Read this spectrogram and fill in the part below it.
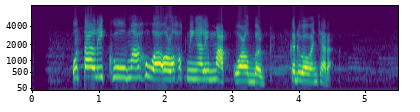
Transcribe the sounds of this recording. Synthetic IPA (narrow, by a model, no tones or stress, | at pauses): ʔut̪alikumaɦuaɔlɔɦɔk̚niŋalimark̚walbərɡ̚ː | əduawaɲt͡ʃaɾa̰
